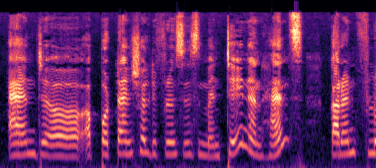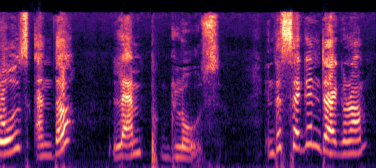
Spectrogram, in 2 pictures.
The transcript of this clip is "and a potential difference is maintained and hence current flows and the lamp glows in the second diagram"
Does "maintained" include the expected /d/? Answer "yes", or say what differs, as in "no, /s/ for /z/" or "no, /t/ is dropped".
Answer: no, /d/ is dropped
